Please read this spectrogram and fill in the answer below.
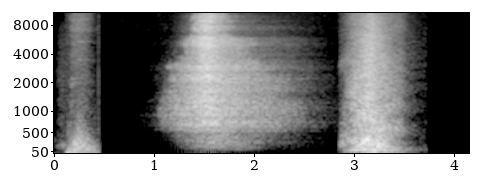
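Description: Whoosh sound effects of an animated logo intro: a short low thump at the start, a soft airy whoosh around a second and a half in, then a louder whoosh with a deep boom near the end.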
